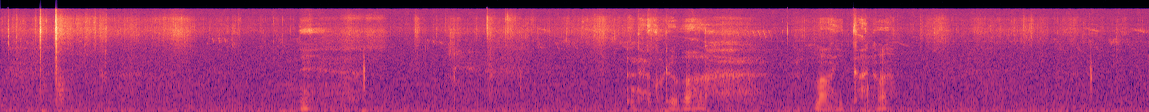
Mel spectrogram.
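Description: Pruning shears snip through thin branches with sharp clicks.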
